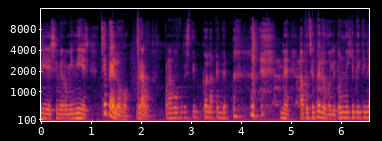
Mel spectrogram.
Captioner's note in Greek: γέλια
